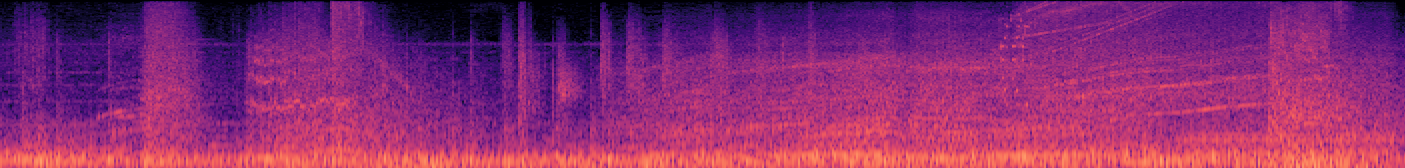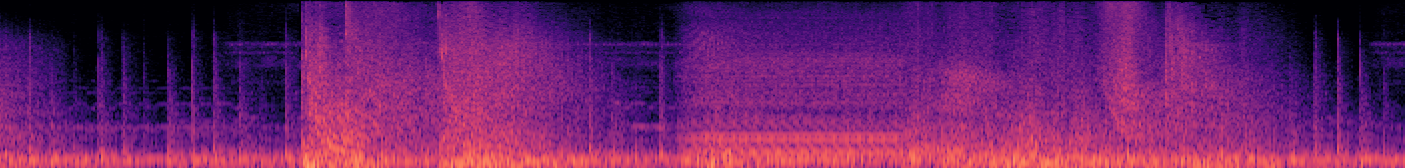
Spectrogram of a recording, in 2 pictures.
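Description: Cartoon action soundtrack: music mixed with motorbike sound effects, a rising engine whine that builds to a peak about ten seconds in, followed by several sharp whooshes.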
